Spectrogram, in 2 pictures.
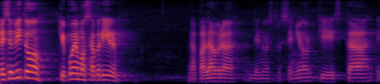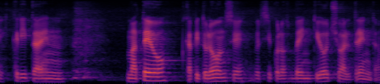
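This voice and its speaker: A man at a medium pitch speaks at a very slow pace with long, frequent pauses. His intonation is lively and his loudness swings widely. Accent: Argentine. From Ukraine, then Argentina from childhood/youth. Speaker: pastor. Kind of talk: sermon. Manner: halting, with fillers.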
